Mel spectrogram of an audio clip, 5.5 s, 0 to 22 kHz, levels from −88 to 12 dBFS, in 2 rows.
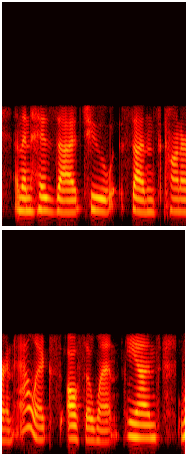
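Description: No technical faults are audible anywhere in this speech.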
